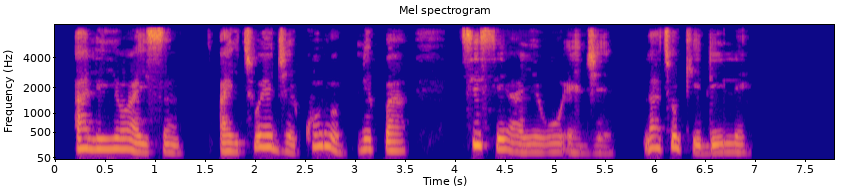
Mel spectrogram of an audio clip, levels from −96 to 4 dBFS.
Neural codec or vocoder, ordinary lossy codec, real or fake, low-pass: none; none; real; 7.2 kHz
